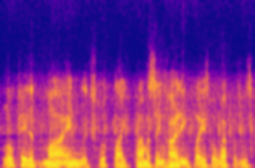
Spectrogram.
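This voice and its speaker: Actor as brisk, dry commissioner. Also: male voice, mid-range voice, lo-fi sound, lightly acted. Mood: dry, businesslike. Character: businesslike male police commissioner reading out reports. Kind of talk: old-time radio drama acting. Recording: noisy vintage radio broadcast recording.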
